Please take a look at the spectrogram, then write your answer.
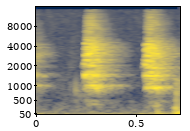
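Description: Two loud, harsh calls in quick succession from a white rooster, close by, like a crow cut short, with a low thump at the end.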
